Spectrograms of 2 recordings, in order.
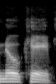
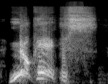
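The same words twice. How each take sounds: First: It is said in the speaker's normal voice. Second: It is said in a put-on character voice.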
